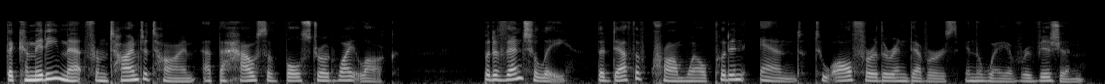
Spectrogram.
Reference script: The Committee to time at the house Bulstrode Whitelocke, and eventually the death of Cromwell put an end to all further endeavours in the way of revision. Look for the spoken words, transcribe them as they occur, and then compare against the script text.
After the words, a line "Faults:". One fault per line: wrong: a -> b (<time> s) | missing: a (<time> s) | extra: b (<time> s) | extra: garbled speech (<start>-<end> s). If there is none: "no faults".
The Committee met from time to time at the house of Bulstrode Whitelocke, but eventually the death of Cromwell put an end to all further endeavours in the way of revision.
Faults:
extra: met from time (0.6 s)
extra: of (2.7 s)
wrong: and -> but (4.8 s)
